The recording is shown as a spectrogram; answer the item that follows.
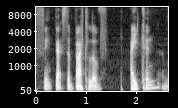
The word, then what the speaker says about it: Aachen: I think that's the Battle of Aachen. I'm not sure if I'm pronouncing that correctly. It's in Germany. Schlacht von Aachen. Is that where we had a camp meeting? Aachen.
